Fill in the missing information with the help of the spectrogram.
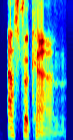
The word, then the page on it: astrakhan: British English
